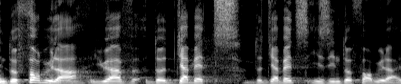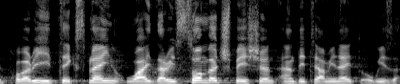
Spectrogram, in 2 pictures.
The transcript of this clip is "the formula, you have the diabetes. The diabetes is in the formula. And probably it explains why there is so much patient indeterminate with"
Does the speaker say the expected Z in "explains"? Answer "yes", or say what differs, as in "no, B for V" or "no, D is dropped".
no, Z is dropped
